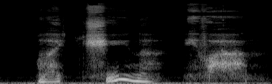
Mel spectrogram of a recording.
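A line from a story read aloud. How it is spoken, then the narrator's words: Whisper. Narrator (Russian): прошептал Левин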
